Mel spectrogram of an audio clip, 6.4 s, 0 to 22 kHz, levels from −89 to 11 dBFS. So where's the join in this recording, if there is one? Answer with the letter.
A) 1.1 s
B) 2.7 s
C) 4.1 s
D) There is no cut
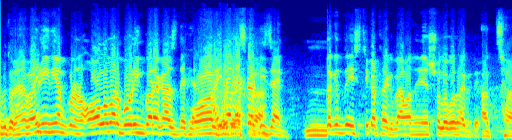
C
